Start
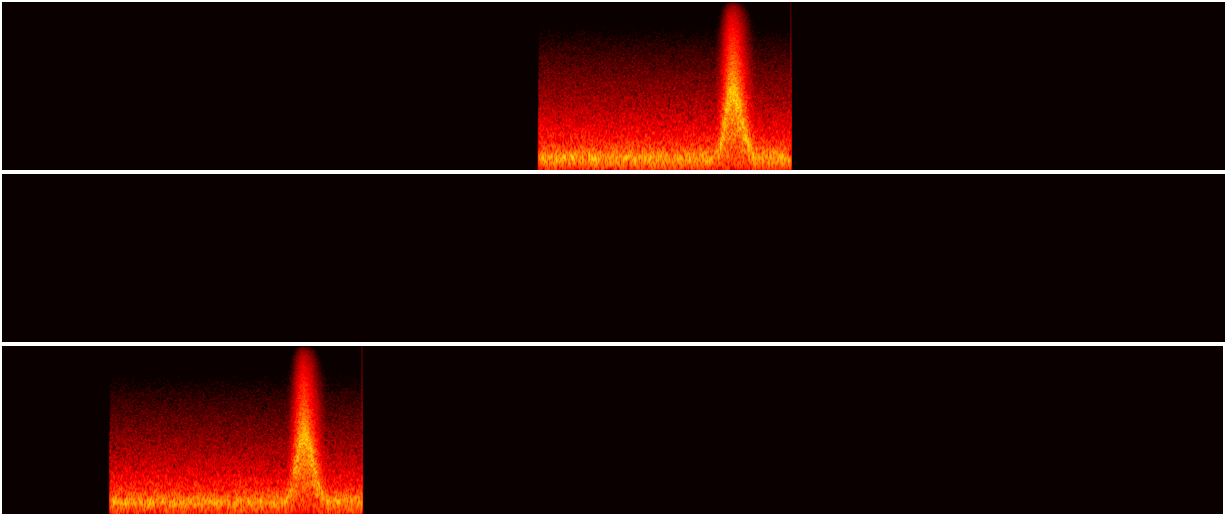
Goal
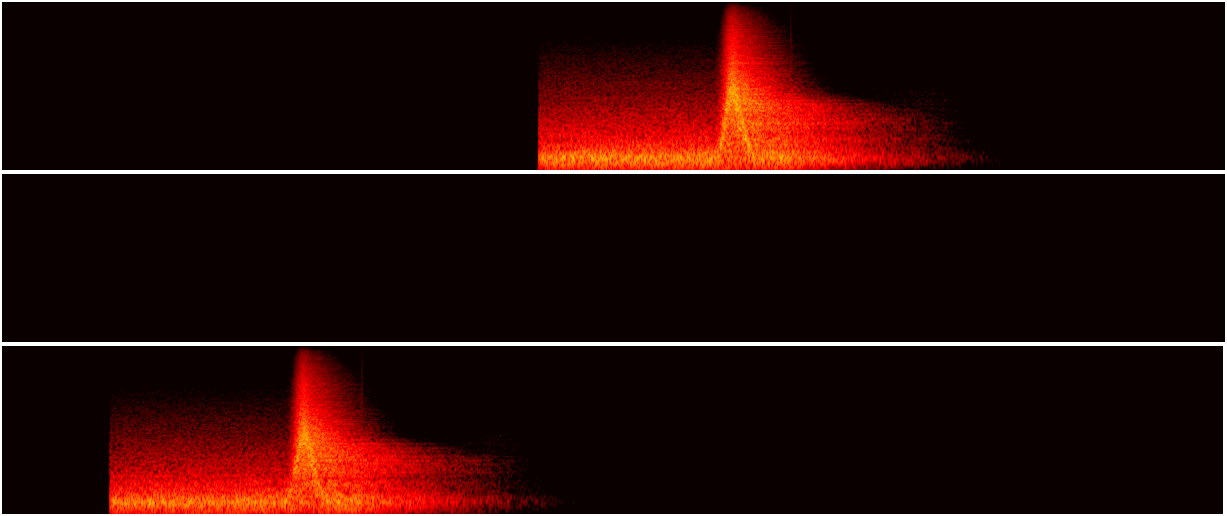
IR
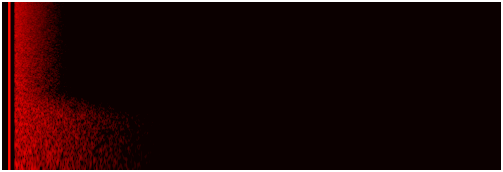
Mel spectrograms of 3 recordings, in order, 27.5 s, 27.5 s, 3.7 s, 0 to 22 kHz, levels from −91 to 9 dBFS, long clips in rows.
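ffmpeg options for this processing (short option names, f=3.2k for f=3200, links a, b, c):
-filter_complex "[1:a]atrim=start_sample=2205[a];[0:a][a]afir=irnorm=-1:irlink=0,volume=-4dB"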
